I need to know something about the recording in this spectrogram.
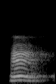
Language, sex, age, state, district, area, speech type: Odia, female, 60+, Odisha, Nayagarh, rural, conversation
